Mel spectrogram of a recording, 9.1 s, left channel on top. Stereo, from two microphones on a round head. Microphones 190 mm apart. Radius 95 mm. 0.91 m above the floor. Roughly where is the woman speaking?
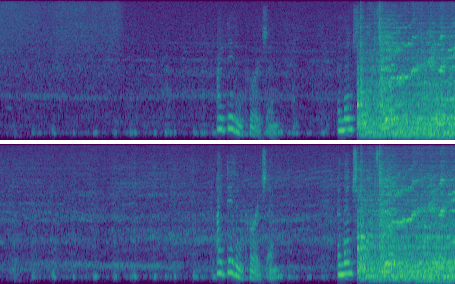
Right.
